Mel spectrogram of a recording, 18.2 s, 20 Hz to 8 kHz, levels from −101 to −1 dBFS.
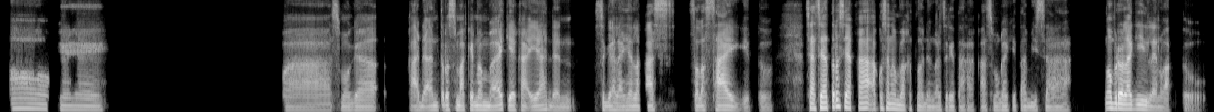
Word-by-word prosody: Oh 130 -2 -4 0.2
oke. 100 -2 -6 2.7
Wah, 85 -2 -7
semoga 90 -1 -5 0.5
keadaan 95 +2 -1
terus 105 - +2
semakin 105 +1 +2 0.2
membaik 100 +4 +2
ya 100 - +5
Kak 100 -2 -1
ya, 100 +2 +1
dan 85 -3 -6 0.4
segalanya 95 0 -2
lekas 95 0 0 0.2
selesai 100 +1 +2 0.2
gitu. 80 0 -13 0.5
Sehat-sehat 145 +2 +6
terus 180 0 +6
ya 140 - +6
Kak, 140 +1 +3
aku 140 - -2
senang 130 -3 +1
banget 110 +3 -4
loh 100 - -4
dengar 90 0 -7
cerita 90 -3 -7
Kakak, 80 -1 -10
semoga 90 0 -6
kita 95 0 -8
bisa 85 -1 -6 0.5
ngobrol 135 -2 +8
lagi 120 -1 +5
di - - -1
lain 85 -2 -3
waktu. 425 - -10
95 Hz, 115 wpm, -24 LUFS, 90-120 Hz, 2.7 s, ngobrol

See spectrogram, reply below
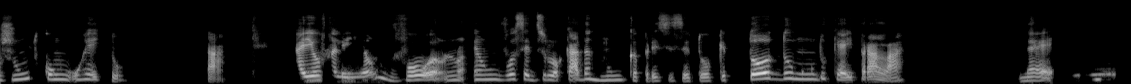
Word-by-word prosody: junto 230 +7 -4
com 235 -1 -1
o 225 - -8
reitor, 235 -3 -6 1.7
tá. 180 - +7
Aí 185 - +7
eu 200 - +4
falei: 175 -4 -1
"Eu - - -1
não 295 - -5 0.2
vou, 200 +2 +4
eu - - -1
n - - -4
eu 225 0 -2
não 230 0 -6
vou 225 +3 -2
ser 225 - -1
deslocada 210 +4 +1
nunca 200 -1 -5
para 175 - -8
esse 165 - -8
setor, 160 +1 -5
porque 195 +4 -8 0.2
todo 265 +2 +8
mundo 245 +1 -6
quer - - +1
ir - - -7
para - - +3
lá" - - 0 1.1
né, 175 +3 -1 0.5
e 470 0 -13
220 Hz, 165 wpm, -25 LUFS, 195-245 Hz, 1.7 s, todo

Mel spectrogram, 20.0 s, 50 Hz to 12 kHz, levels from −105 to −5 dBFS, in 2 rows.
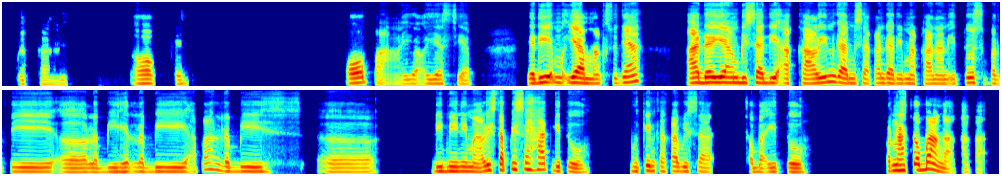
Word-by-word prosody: Nah, 150 - -13
kan. 145 -1 -16 0.8
Oke. 170 -2 -5 1.7
Oh, 195 +3 +5
pa - - -14
yo 165 0 -10
iya 165 0 -5
siap. 160 -2 -14 0.6
Jadi 205 +5 +7
m - - 0
iya 205 -2 +7
maksudnya 190 +8 -1 0.5
ada 205 +1 +7
yang 210 -1 +8
bisa 200 0 +2
diakalin 190 +2 +2
nggak? 195 -5 +3
Misalkan 185 0 -6
dari 175 -2 -2
makanan 165 -1 -4
itu 190 +5 -2
seperti, 165 -2 -5
eee, 155 0 -5
lebih 160 +2 -4
lebih, 165 0 -2
apa, 235 +11 -9
lebih 170 -2 -2
s 150 - -27 0.2
eee, 155 -2 -8 0.6
diminimalis, 180 +1 +2
tapi 260 -2 +2
sehat 245 -1 0
gitu. 160 -6 -3 0.4
Mungkin 180 +3 0
Kakak 180 -1 -5
bisa 170 -1 -6 0.4
coba 160 -2 -6
itu. 160 -1 -2 0.8
Pernah 215 +3 +5
coba 230 +3 +5
nggak, - - -5
Kakak? - - -17
175 Hz, 125 wpm, -20 LUFS, 160-200 Hz, 1.7 s, yang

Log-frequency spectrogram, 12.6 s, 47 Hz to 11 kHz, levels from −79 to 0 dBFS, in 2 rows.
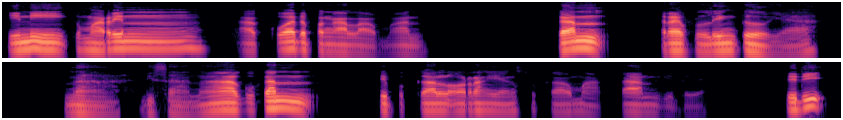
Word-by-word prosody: Ini 110 -1 +3
kemarin, 110 +3 +2 0.8
aku 105 +4 0
ada 120 - +3
pengalaman, 85 -4 -5 0.9
kan 120 +1 +6 0.4
traveling 100 0 +2
tuh, 95 -4 +3
ya. 80 +5 -14 0.7
Nah, 80 -3 -8 0.2
di - - -20
sana 90 +8 0
aku 105 - -14
kan 125 -6 +3 0.5
tipikal 100 0 -3
orang 100 0 -4
yang 95 0 -13
suka 90 -1 -17
makan, 90 0 -9
gitu 75 0 -30
ya. 75 0 -30 0.6
Jadi, 140 +7 +2
100 Hz, 105 wpm, -24 LUFS, 85-110 Hz, 0.9 s, kan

